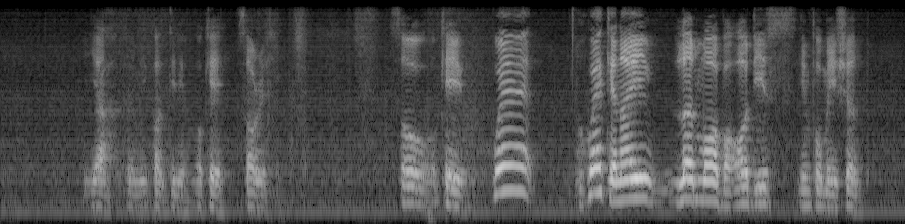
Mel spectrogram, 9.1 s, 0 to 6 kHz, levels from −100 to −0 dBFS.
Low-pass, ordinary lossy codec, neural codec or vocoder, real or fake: 5.4 kHz; none; vocoder, 24 kHz, 100 mel bands, Vocos; fake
